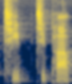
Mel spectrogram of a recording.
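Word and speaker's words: Te Papa: It's like Tipapa. I don't know if I'm saying it correctly. Tipapa, yes.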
